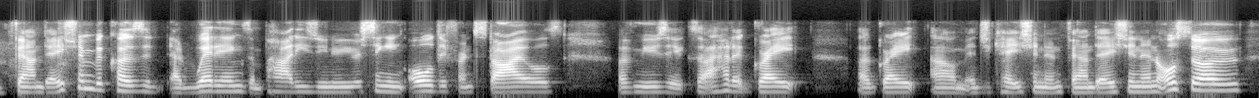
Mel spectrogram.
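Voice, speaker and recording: A woman's voice: low-pitched, dry recording, highs cut off. An Australian woman chatting casually and effusively as a guest singer-songwriter in an interview. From Melbourne, Australia.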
